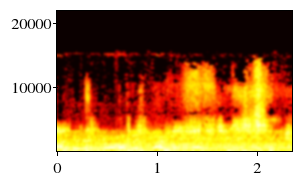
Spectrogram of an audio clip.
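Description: Dull thuds of a football being kicked and juggled, with indistinct voices and faint music around it.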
